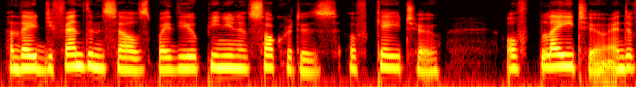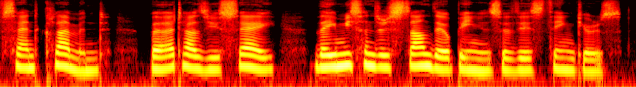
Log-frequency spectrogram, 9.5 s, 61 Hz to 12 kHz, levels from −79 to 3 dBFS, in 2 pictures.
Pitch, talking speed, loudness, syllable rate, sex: 195 Hz, 175 wpm, -17 LUFS, 5.4 syllables/s, female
